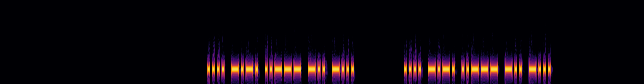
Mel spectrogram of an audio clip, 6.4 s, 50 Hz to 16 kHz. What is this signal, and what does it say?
Morse code, heard as a keyed tone, about 50 wpm, 700 Hz. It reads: HC2DB HC2DB
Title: DXCC-100 Call Signs - 5 Characters - Repeated 2x - 50wpm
